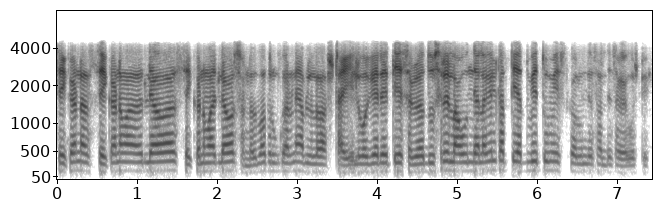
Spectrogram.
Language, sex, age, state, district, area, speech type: Marathi, male, 30-45, Maharashtra, Buldhana, urban, conversation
